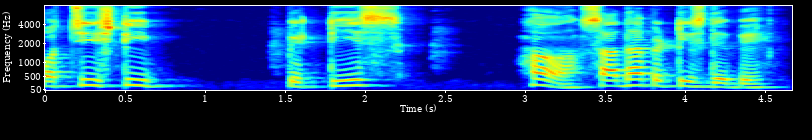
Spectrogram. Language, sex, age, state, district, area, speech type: Odia, male, 30-45, Odisha, Bhadrak, rural, spontaneous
